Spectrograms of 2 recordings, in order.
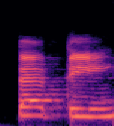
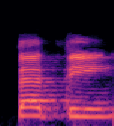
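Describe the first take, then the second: No difference in how they are said.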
